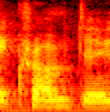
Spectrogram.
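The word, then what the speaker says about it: Crom Dubh: but D-U-B-H is pronounced do in Scottish, as in ski and do. So I'm just going to say crom do, because whatever.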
